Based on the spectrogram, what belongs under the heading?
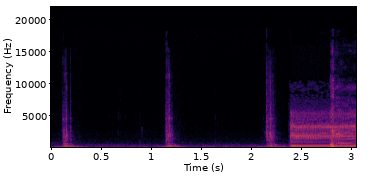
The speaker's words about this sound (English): We get a big buzzer on hard, that one. It's hard to answer fast when you got to think.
